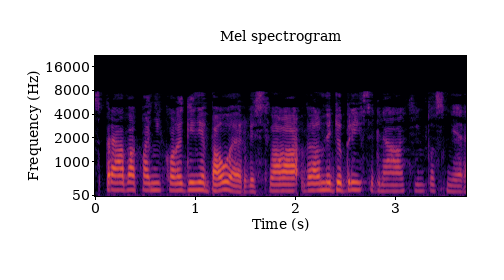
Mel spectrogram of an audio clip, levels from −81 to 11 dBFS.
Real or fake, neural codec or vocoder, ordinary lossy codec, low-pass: fake; codec, 16 kHz, 8 kbps, FreqCodec, smaller model; none; none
